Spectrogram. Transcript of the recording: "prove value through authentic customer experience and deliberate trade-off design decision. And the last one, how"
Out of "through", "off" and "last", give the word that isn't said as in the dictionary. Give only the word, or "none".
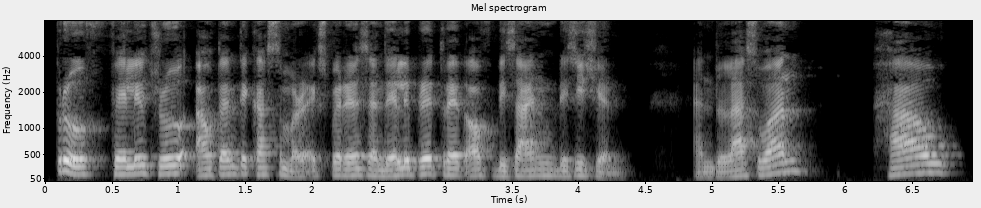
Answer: through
